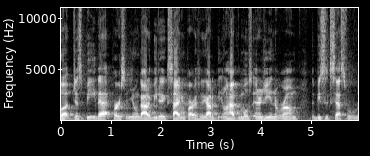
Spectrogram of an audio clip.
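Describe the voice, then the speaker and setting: A man speaks at a medium pitch. There is noticeable background noise and audible room echo. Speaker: guest entrepreneur. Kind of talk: casual interview chat. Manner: monotone.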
